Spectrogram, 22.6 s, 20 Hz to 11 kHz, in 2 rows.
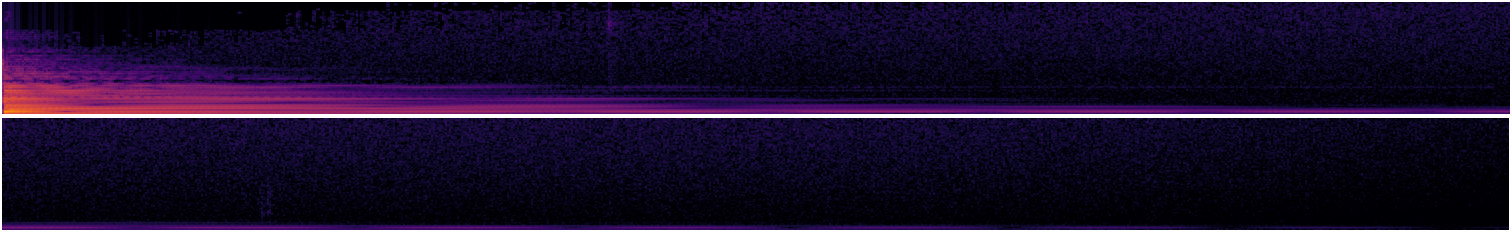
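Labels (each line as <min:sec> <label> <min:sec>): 0:00.0 A single piano key is played and its sound steadily decreases. 0:22.6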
